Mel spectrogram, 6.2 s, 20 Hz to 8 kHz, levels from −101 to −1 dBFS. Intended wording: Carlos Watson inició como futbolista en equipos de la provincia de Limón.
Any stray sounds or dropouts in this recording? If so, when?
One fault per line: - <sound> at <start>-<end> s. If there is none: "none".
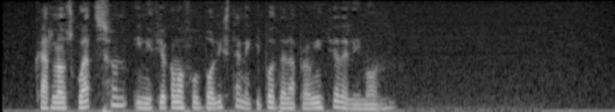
none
